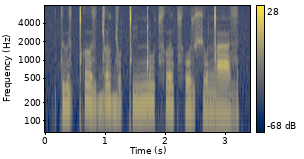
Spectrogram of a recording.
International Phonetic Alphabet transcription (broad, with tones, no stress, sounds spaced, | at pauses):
t ɯ˨ z ǀʰ ɤ˦˨ z ɟ ɤ˦ l ɟ o˨ ǀ i˦ ŋ͡ǃ u˦ t͡sʰ ɤ˦ l t͡sʰ o˨ z ʃ o˨ ŋ͡ǀ a˨ z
